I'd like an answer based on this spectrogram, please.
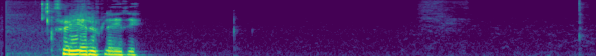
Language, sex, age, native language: Icelandic, female, 60-69, Icelandic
